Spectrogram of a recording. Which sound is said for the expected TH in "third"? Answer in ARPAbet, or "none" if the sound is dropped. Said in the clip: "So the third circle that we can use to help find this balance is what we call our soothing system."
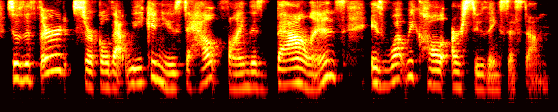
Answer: TH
